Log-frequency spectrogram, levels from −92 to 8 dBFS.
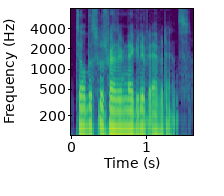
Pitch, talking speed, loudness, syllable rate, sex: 120 Hz, 220 wpm, -15 LUFS, 8.2 syllables/s, male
